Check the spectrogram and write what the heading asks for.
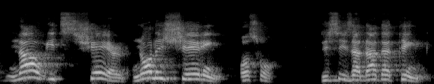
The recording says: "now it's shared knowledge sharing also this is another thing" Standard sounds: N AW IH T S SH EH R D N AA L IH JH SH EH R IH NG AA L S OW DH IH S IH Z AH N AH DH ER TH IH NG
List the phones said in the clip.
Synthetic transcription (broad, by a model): N AW IH T S SH EH R D N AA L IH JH SH EH R IH NG AA L S OW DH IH S IH Z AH N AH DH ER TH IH NG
